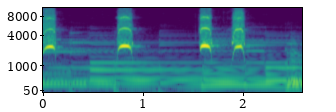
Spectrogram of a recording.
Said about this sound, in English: Probably mix in some teal whistling, too.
